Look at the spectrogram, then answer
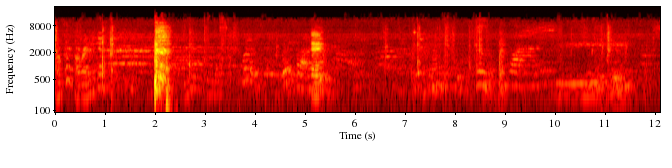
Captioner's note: child vocalizes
